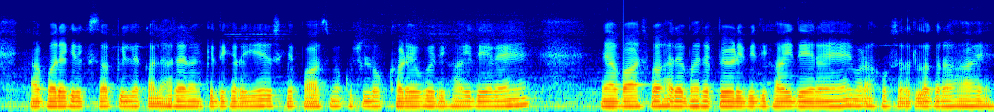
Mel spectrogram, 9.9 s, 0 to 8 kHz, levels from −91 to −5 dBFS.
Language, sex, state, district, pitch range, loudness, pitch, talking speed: Hindi, male, Chhattisgarh, Raigarh, 100-105 Hz, -29 LUFS, 100 Hz, 235 wpm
